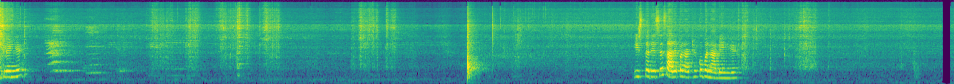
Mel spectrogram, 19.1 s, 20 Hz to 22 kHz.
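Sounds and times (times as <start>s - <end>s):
spatula scraping a griddle: 2.0s - 8.8s, 14.6s - 18.4s.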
